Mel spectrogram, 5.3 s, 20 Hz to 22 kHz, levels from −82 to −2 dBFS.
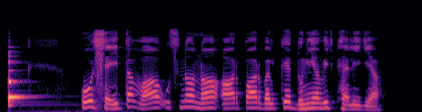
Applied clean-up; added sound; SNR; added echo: classical method log-MMSE.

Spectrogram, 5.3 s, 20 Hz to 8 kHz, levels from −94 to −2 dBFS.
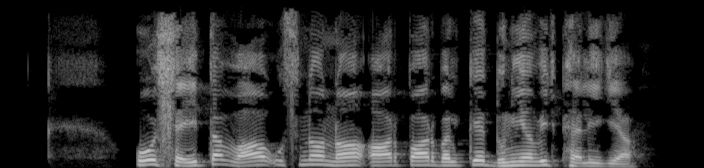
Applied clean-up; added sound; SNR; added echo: none; none; none; none.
